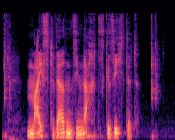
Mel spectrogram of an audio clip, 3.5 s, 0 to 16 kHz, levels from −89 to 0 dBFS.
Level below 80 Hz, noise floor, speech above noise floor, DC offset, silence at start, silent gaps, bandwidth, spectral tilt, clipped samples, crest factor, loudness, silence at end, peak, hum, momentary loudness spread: -36 dBFS; -39 dBFS; 21 dB; under 0.1%; 0.1 s; none; 11.5 kHz; -6 dB/octave; under 0.1%; 20 dB; -19 LUFS; 0.35 s; 0 dBFS; none; 21 LU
